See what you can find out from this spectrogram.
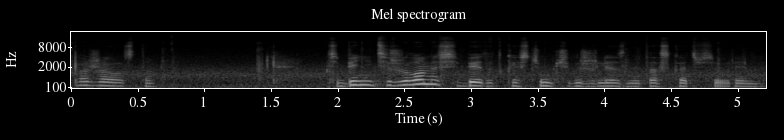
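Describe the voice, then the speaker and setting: A woman's voice: medium pitch, fairly quick, a little mellow, a little hiss or hum, lightly acted. An actress playing a blunt, needling woman who questions her friend, in naturalistic stage-play dialogue. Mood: teasing, needling. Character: blunt, teasing, wary woman friend of Tolya.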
